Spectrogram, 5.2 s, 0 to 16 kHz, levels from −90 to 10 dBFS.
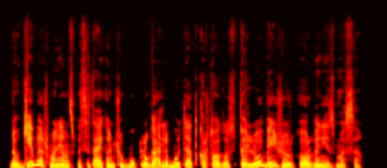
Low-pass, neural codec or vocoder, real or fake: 14.4 kHz; vocoder, 48 kHz, 128 mel bands, Vocos; fake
